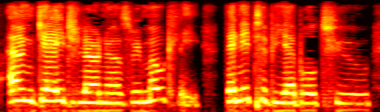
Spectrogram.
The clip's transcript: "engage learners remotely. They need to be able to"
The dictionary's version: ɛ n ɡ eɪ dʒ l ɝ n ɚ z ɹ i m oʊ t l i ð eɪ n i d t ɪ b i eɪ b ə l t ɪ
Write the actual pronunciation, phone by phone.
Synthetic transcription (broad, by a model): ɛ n ɡ eɪ dʒ l ɝ n ɚ z ɹ i m oʊ t l i ð eɪ n i d t ɪ b i eɪ b ə l t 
